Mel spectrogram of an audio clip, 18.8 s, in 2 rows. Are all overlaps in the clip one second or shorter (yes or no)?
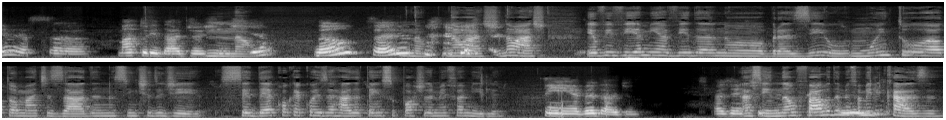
no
